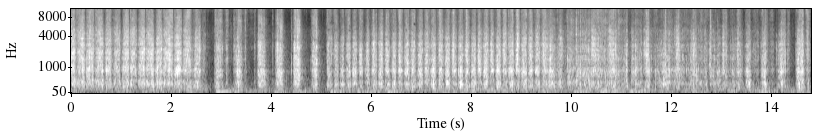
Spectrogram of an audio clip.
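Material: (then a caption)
Fabric. A small, thin green fabric rug, wet and soapy on a concrete floor, is scrubbed with a white plastic brush while a finger holds it down. Fast, rhythmic, bristly rasping strokes come at roughly two to three per second, with a brief stretch of slower, separated strokes around the third to fifth second. The scrubbing is bright and wet-sounding, with little low end.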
